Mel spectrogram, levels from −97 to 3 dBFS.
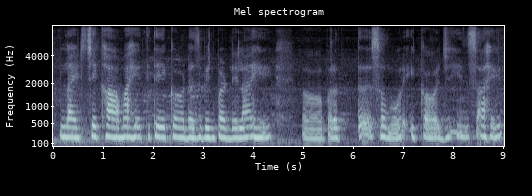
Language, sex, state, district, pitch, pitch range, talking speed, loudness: Marathi, female, Maharashtra, Dhule, 200 Hz, 195-210 Hz, 100 wpm, -24 LUFS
